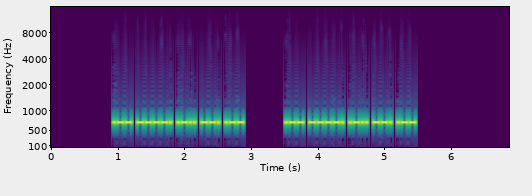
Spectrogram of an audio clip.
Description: Morse code, heard as a keyed tone, about 40 wpm, 700 Hz. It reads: W9LGW W9LGW
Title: USA Call Signs - 5 Characters - Repeated 2x - 40wpm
